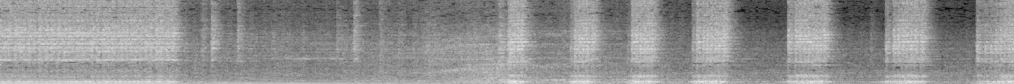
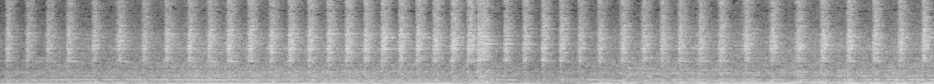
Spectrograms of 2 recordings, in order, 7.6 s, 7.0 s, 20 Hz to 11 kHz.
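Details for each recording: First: Two-stroke moped with 17.5 mm carburetor on test bench, needle deliberately set far too rich; about a dozen throttle blips that burble and stumble instead of snapping up, though it pulls at heavy throttle; running rich. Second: Two-stroke with 17.5 mm carburettor on bench after needle reset to correct leaner position: crisp, even popping at idle, revs pick up cleanly and return to idle by itself; carb set right.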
